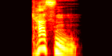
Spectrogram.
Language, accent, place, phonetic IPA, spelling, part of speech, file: German, Germany, Berlin, [ˈkasn̩], Kassen, noun, De-Kassen.ogg
- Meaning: plural of Kasse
